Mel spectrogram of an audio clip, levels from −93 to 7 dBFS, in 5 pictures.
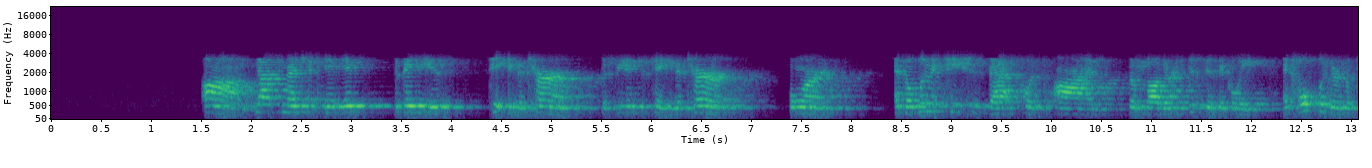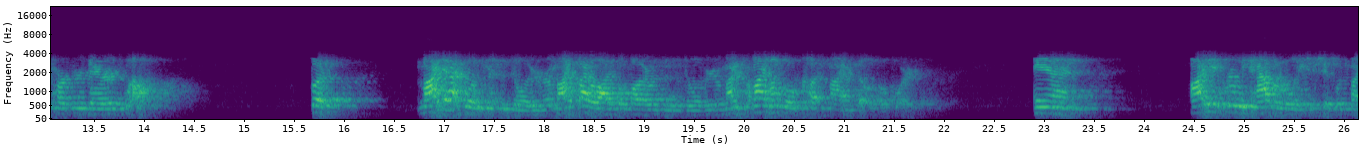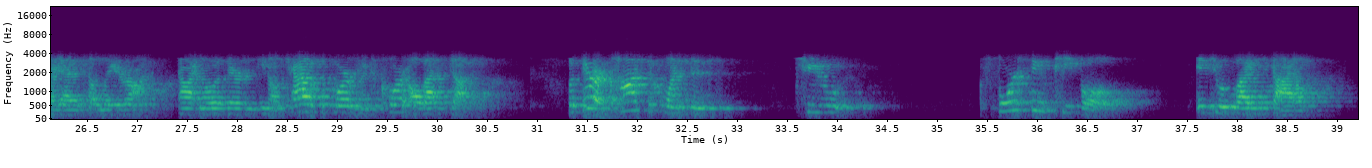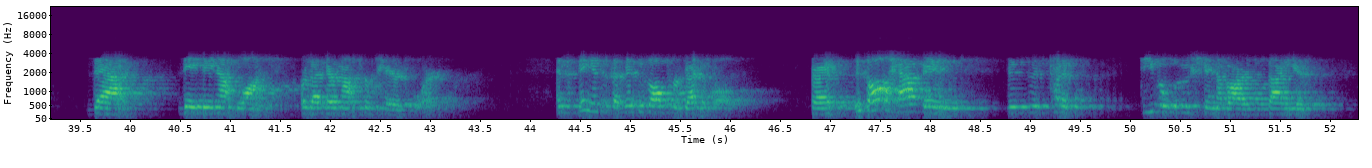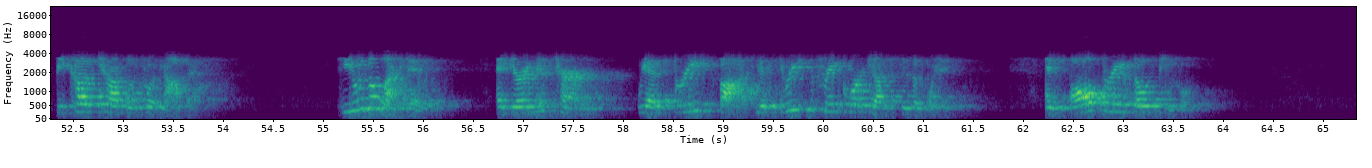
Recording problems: phone-call audio; poor line; nothing above 3.5 kHz
room echo; noticeable; dies away in 0.8 s
off-mic speech; somewhat distant

